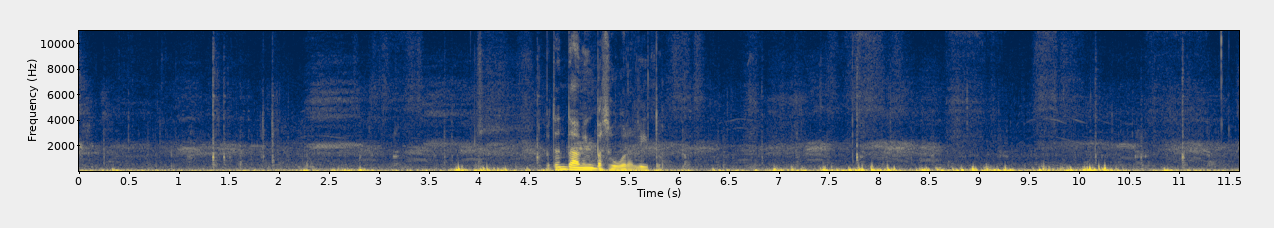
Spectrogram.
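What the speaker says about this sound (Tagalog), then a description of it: "Itong uwak na to, may anak ba to? Ang ingay." A single harsh crow caw cuts through outdoor noise while a person talks nearby.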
